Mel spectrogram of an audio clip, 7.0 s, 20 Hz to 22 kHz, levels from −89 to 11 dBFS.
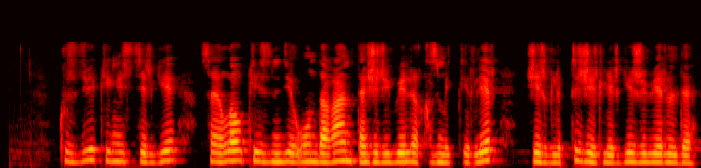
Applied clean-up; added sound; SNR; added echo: none; none; none; none.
